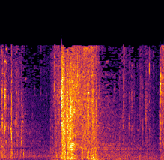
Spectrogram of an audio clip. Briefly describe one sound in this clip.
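Boots land heavily on stone with a thud.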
